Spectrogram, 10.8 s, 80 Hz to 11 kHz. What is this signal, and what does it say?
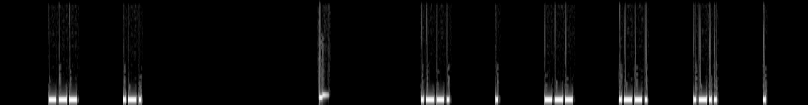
Morse code, heard as a keyed tone, about 36 wpm, spaced as for 12 wpm, 690 Hz. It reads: OR PEOPLE
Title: 6x Character Spacing - Top 100 Words - 35wpm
